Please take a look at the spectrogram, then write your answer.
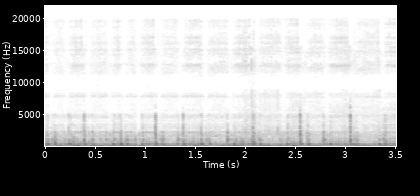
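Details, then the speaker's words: Jeep parked with everything off: steady clicking about three times a second over a faint whir, coming from the HVAC blend door actuator motor behind the glove box. A new part is to be fitted. "it's that little motor right there it's causing that"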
